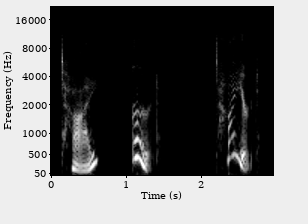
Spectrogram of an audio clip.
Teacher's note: Tired has two syllables, but they blend together fast.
